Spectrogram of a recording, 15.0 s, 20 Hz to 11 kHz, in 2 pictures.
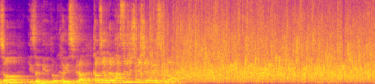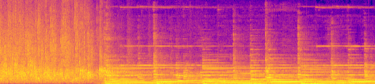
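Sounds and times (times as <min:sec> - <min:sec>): audience applauding: 0:02.3 - 0:10.5
instrumental music with bell-like tones: 0:09.6 - 0:15.0.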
